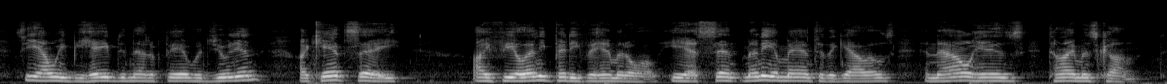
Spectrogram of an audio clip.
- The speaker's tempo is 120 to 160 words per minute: No, average, 180 wpm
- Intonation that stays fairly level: Yes, narrow, 2.2 semitones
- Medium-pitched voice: Yes, medium, 160 Hz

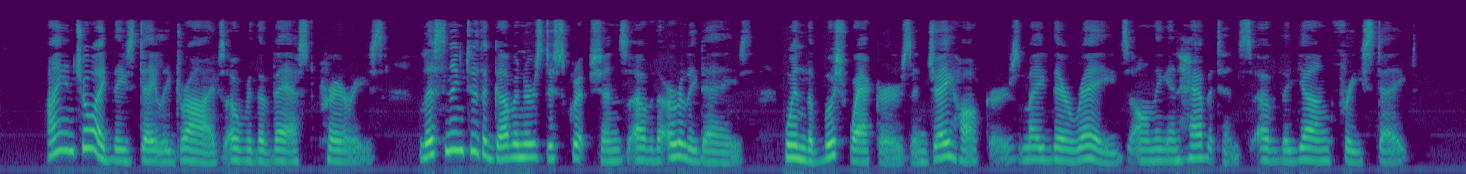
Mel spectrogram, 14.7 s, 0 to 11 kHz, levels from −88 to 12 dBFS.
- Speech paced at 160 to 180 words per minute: No, average, 140 wpm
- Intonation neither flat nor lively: Yes, average, 3.7 semitones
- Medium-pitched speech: Yes, medium, 180 Hz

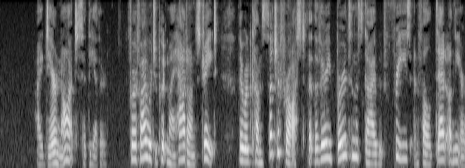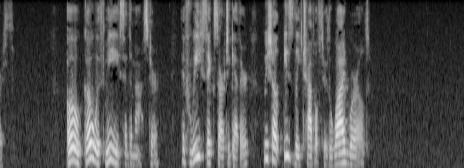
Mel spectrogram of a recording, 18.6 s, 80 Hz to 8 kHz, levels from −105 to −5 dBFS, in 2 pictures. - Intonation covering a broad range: Yes, wide, 7.1 semitones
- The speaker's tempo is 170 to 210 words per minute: Yes, average, 185 wpm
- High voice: Yes, high, 210 Hz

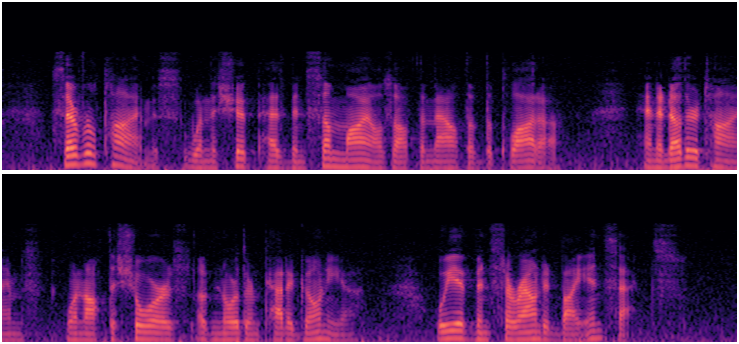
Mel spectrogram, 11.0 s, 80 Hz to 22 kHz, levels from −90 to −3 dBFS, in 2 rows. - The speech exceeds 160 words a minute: Yes, average, 175 wpm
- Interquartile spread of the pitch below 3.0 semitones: Yes, narrow, 2.4 semitones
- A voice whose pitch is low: Yes, low, 120 Hz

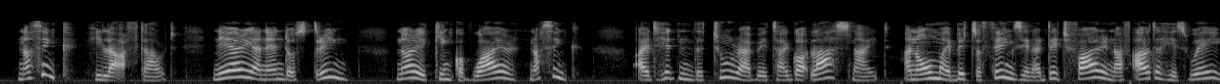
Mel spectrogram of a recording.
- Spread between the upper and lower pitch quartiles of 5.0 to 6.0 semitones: Yes, wide, 5.6 semitones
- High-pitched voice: Yes, high, 240 Hz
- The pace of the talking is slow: No, average, 190 wpm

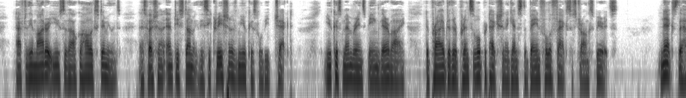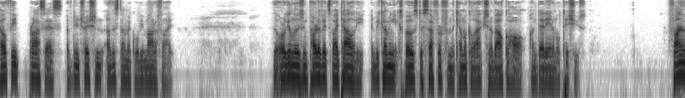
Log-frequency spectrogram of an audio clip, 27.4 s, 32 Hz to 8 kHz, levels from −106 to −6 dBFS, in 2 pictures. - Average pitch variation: No, narrow, 2.1 semitones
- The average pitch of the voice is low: Yes, very low, 95 Hz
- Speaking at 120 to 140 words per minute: No, average, 155 wpm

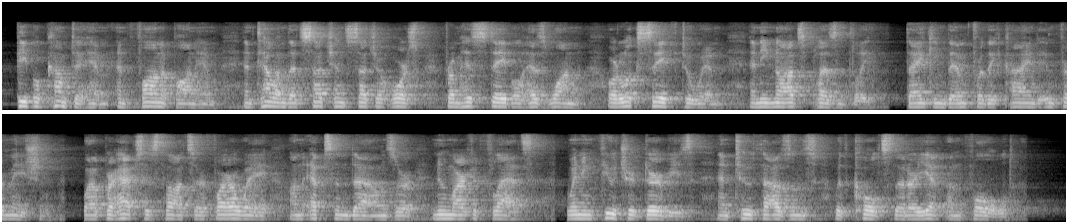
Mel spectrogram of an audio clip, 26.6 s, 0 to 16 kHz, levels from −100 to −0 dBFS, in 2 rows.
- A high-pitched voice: No, low, 130 Hz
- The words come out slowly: No, average, 145 wpm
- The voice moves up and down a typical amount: No, narrow, 1.6 semitones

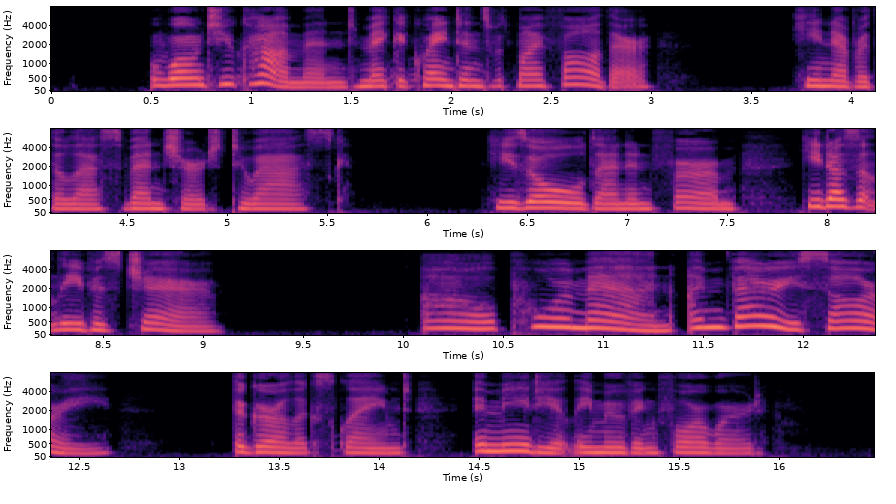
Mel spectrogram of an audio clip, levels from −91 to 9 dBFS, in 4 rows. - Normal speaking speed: No, slow, 125 wpm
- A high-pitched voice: Yes, high, 195 Hz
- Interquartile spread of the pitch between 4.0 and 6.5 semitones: Yes, average, 5.2 semitones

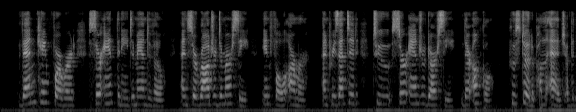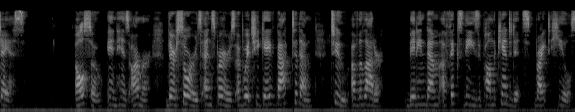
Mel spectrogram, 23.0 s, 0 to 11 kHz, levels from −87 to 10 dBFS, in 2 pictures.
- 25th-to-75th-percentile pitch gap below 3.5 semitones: Yes, average, 2.9 semitones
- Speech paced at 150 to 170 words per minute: Yes, average, 155 wpm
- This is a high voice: Yes, high, 235 Hz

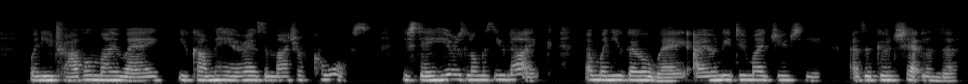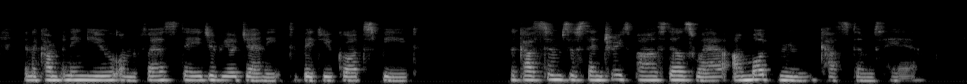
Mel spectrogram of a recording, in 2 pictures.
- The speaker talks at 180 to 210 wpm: Yes, average, 185 wpm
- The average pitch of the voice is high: Yes, high, 195 Hz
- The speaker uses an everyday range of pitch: No, narrow, 1.8 semitones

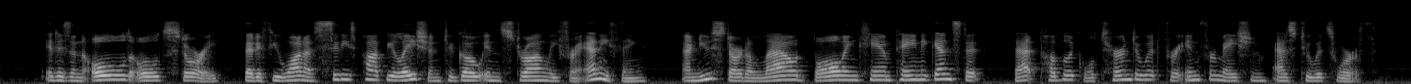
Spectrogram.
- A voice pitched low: No, medium, 185 Hz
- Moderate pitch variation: Yes, average, 3.9 semitones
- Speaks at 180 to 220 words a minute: No, average, 170 wpm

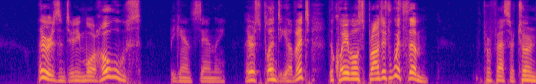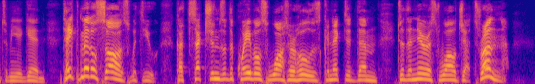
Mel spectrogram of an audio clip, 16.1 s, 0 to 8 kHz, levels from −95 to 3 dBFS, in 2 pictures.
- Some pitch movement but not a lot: No, wide, 5.9 semitones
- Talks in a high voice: No, medium, 160 Hz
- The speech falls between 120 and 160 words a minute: No, average, 170 wpm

